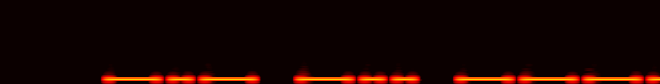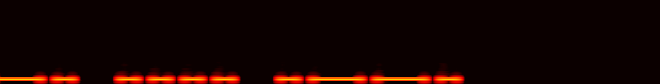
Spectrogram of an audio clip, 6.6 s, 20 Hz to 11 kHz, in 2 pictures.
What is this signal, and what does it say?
Morse code, heard as a keyed tone, about 16 wpm, 700 Hz. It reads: KD9HP
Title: USA Call Signs - 5 Characters - 3x Character Spacing - 15wpm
